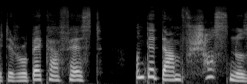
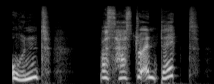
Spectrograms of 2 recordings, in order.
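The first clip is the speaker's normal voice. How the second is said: impatient, louder, higher push; 9 semitones higher, 4 dB louder than usual. A narrator's reading. Rebecca pressing Spectra, impatient and louder. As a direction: hurry her along. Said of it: "fragte Rebecca ungeduldig".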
